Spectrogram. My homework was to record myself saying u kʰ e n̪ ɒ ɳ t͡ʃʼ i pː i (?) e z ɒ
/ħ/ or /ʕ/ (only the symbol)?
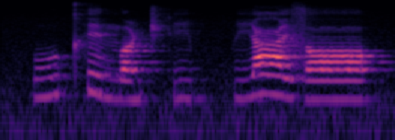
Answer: ʕ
